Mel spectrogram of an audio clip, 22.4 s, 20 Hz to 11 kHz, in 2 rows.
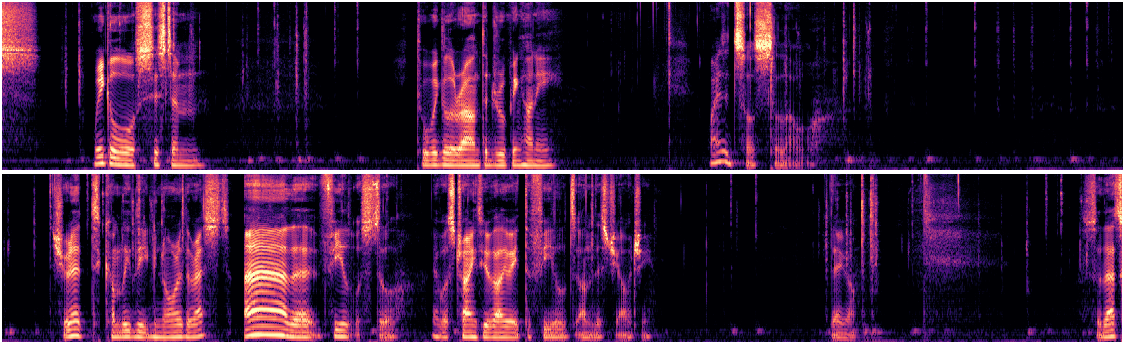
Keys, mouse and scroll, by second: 1.1-2.6 alt+shift+drag, 1.1-1.6 scroll up 1, 1.8 ctrl+space, 2.3-2.8 scroll down 1, 2.6-3.4 shift+middle drag, 3.0 shift+space, 3.4 scroll down 1, 3.6-5.5 middle drag, 7.8 space, 8.6 ctrl+space, 8.8-9.9 scroll down 1, 9.9-11.6 scroll up 1, 10.9-12.1 middle drag, 12.1-13.2 ctrl+right drag, 15.2-17.1 middle drag, 15.3-16.5 scroll down 1, 16.5-17.1 scroll down 1, 17.1 space, 18.5 middle drag, 19.5 space, 20.2-20.6 scroll down 2, 20.6-21.2 scroll up 4, 21.3-22.4 ctrl+middle drag, 21.7 right click.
